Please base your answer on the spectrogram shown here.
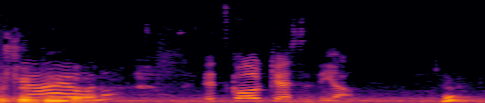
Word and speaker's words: quesadilla: जो भी है यार, What मैं is the पेश actual कर दूंगी आपके pronunciation? सामने। इतने प्यार से बोला है। Quesadilla.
